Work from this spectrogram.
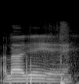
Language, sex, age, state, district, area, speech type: Telugu, male, 18-30, Telangana, Nirmal, rural, spontaneous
